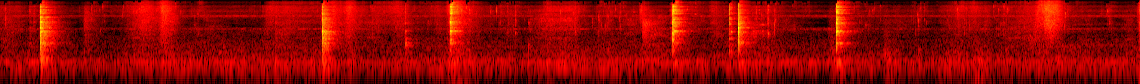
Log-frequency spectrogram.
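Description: Chickpea chaat being mixed with spices in a bowl, with intermittent sharp clinks of a spoon against the bowl over soft stirring and squishing, close up and without talk.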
